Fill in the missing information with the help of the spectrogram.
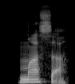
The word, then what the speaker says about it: Masa: However, number 8 has the stress on the first syllable. Try to read it. – Masa.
